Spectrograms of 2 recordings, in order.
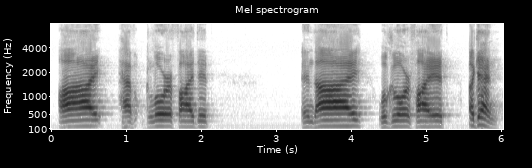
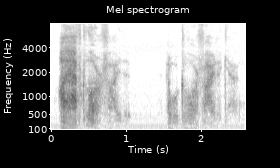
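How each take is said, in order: First: Loud, slow, booming proclamation; voice from heaven. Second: Hushed, breath-only whisper; whispered divine voice. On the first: Acted. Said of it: "Then a voice came from where?". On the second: Shown as a demonstration. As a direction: whisper the words of God clearly. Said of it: "is that a big difference between".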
